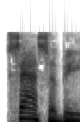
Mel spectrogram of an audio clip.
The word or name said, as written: sassaby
